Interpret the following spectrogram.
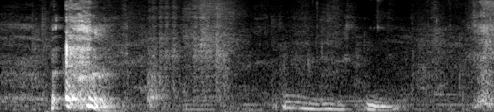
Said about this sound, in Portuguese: Mó tosse.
